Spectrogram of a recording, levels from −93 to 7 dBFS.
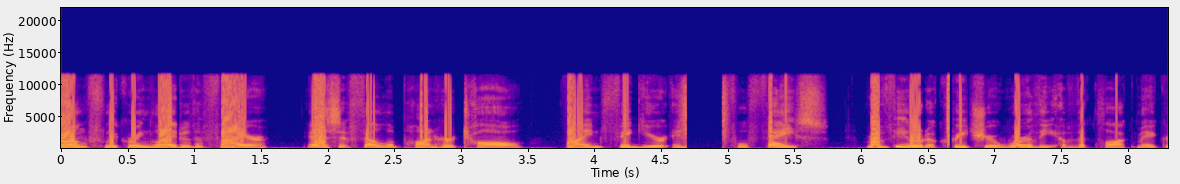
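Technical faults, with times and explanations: Throughout: integer overflow. The level was pushed about 11 dB past the top of the integer range, and the excess wraps instead of being limited. A peak that should sit at full scale jumps to the opposite extreme. Only around one percent of the samples go over, so the damage falls on the loudest moments of the speech. Each one is a violent crack, much harsher than clipping.
4.62–5.02 s and 6.64–6.69 s: wireless microphone squelch dropout. The FM radio link fades, hiss rises, and the receiver's squelch shuts the output. The first event leaves a hole of near silence about 280 ms long before the speech returns. The second is brief, with a mute of about 33 ms that is heard as a short gap. In both, the static swells just before the cut.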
